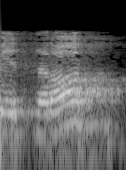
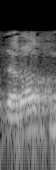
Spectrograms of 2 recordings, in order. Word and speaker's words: صراط: این کلمه استراط عرض کنم توی نماز هم حالا از جهت فتوایی دنبال کنید، صراط رو سادش رو میشه به صورت سین تلفظ کرد.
